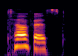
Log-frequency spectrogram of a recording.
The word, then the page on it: toughest: British English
